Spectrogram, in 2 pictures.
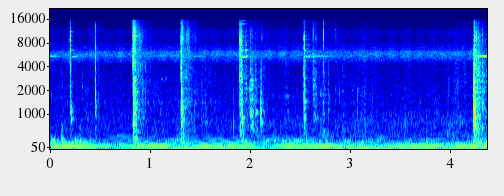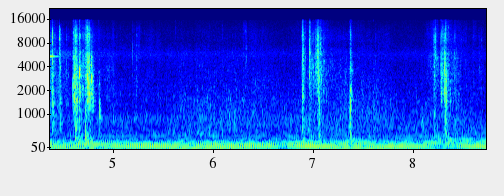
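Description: Machete chopping twigs off a dry branch: about eight sharp strikes, several in quick pairs.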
